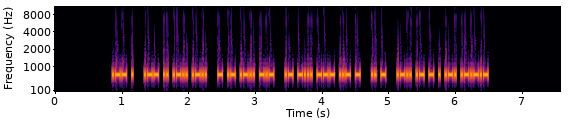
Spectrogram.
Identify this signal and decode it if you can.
Morse code, heard as a keyed tone, about 50 wpm, 700 Hz. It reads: WE WILL TALK ABOUT IT LATER.
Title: Sentences from Top 1000 Words - Review Part 4 - 50wpm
